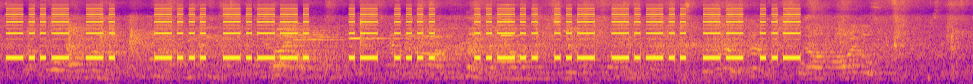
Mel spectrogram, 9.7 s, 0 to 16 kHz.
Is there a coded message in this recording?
Yes: Morse code (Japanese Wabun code) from 0.0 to 8.1 s, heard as electronic beeps, machine-sent, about 21 wpm, 1180 Hz, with the noise of a subway station. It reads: マタ ハル イヌ トウキヨウ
